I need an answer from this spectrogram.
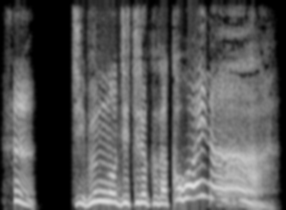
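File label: Voice win, Japanese; morgana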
